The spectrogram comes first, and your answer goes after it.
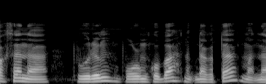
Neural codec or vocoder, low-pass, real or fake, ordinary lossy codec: none; 7.2 kHz; real; none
